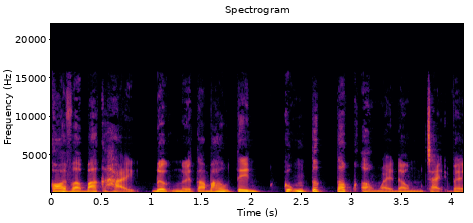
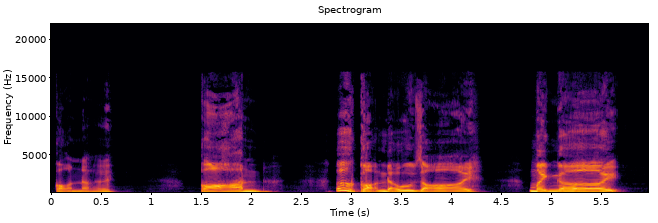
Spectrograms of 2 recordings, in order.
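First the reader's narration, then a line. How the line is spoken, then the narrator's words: Old man sobbing. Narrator (Vietnamese): Ông mếu máo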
